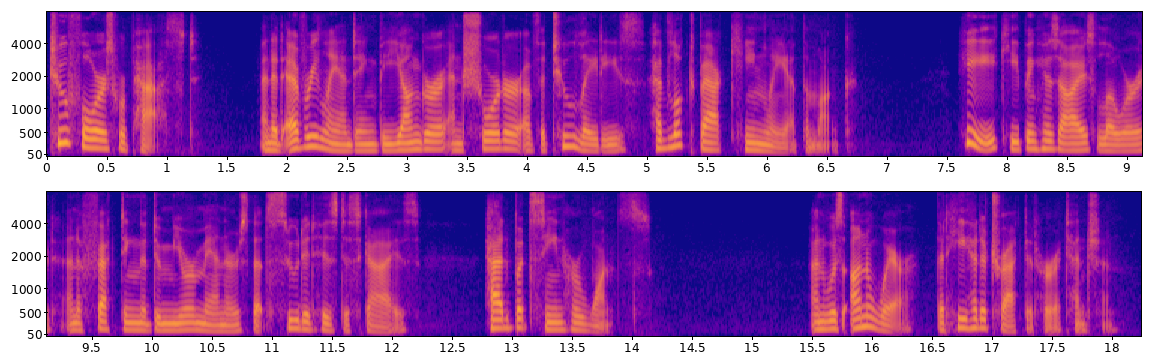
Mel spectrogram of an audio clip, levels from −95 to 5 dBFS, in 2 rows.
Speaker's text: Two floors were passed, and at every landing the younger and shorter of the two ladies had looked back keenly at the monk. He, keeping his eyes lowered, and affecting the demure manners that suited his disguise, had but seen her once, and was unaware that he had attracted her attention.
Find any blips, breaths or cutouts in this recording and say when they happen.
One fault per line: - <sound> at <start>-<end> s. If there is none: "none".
none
